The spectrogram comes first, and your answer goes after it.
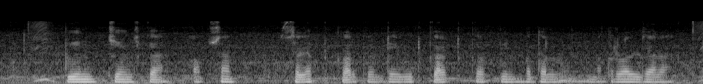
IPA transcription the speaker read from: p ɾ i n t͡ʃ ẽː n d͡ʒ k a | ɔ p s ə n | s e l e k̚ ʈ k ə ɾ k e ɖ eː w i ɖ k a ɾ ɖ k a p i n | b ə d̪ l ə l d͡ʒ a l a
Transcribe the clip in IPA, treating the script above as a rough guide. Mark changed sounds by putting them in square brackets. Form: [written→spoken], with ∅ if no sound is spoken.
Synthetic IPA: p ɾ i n t͡ʃ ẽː n d͡ʒ k a | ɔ p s ə n | s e l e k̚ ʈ k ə ɾ k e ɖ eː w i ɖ k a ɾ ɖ k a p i n | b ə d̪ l ə l d͡ʒ a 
